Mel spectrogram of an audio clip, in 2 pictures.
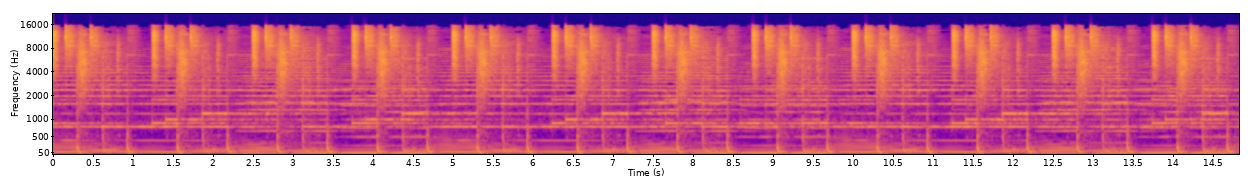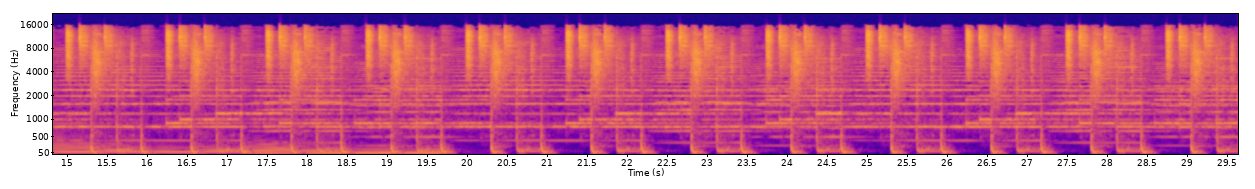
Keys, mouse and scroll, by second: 1.2 click, 2.4 click, 3.7 click, 4.2 click, 7.9 click, 8.6 scroll, 9.9 click, 10.9 click, 11.7 click, 12.3 click, 13.1 click, 15.3 click, 15.7-16.5 scroll, 16.5 click, 18.7 click, 19.2 click, 20.9 click, 23.6 alt+click, 24.7 click, 27.3 click.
